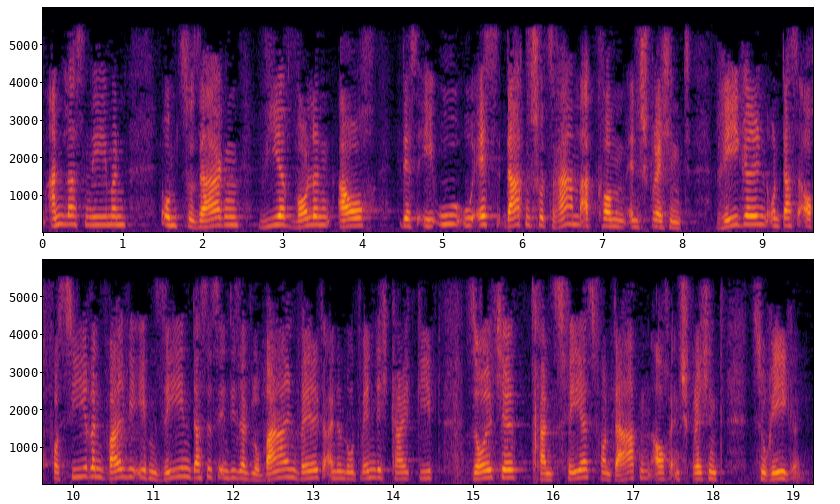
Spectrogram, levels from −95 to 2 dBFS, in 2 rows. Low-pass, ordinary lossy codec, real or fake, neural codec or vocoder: 5.4 kHz; AAC, 32 kbps; real; none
